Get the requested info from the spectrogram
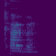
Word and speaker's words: Cockburn: Is that actually how you pronounce it, though? – Yeah, Cockburn. – Cockburn or Coburn? – No, Cockburn. – It's Coburn. – Apparently, I've been corrected by our station hand. It's apparently Coburn.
